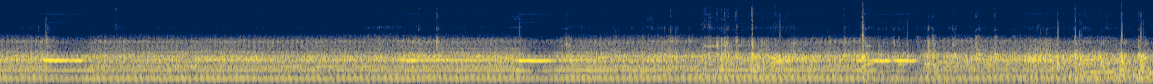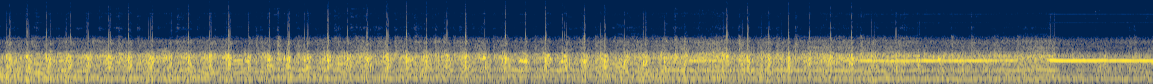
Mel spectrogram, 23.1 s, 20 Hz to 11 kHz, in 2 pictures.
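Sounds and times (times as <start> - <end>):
excavator engine hum: 0.0 - 23.0
hydraulic whines: 3.8 - 23.0
fast rhythmic clatter: 10.3 - 21.4.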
